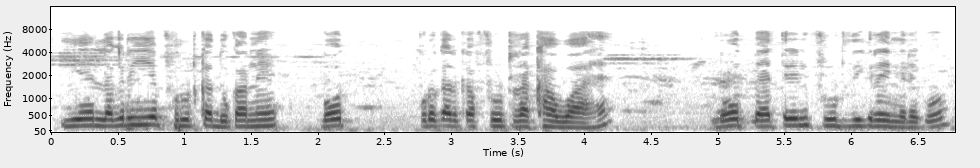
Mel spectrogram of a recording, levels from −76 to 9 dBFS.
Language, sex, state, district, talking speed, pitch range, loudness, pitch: Hindi, male, Chhattisgarh, Bilaspur, 195 wpm, 175-195 Hz, -19 LUFS, 185 Hz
